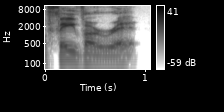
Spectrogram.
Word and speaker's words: favorite: Hay que oír esa V, ¿ok? Favorite. Y la O, cómetela. Favorite. Yo no digo favorite. Fíjate, la O no la digo. Favorite. No, digo favorite. Dos sílabas.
